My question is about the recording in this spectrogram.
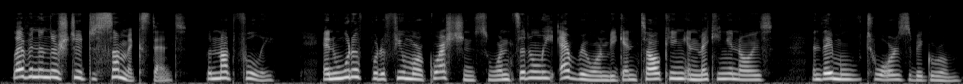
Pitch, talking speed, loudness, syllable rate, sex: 245 Hz, 200 wpm, -18 LUFS, 5.9 syllables/s, female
